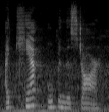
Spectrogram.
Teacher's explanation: you don't hear that T from me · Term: stop T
